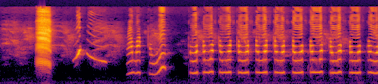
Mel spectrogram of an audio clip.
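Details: Ringneck parakeet greeting baby parrots with talk: a sharp loud burst and a few swooping word-like notes, then a steady run of about a dozen even, harmonic syllables repeated roughly four per second.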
